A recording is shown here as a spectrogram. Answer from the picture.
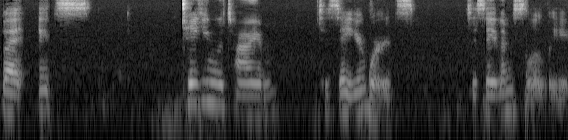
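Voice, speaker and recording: Very slow speech from a woman, broken by long, frequent pauses. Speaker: vlogger on social anxiety therapy. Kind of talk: casual video diary.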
